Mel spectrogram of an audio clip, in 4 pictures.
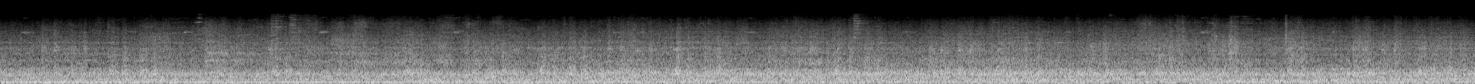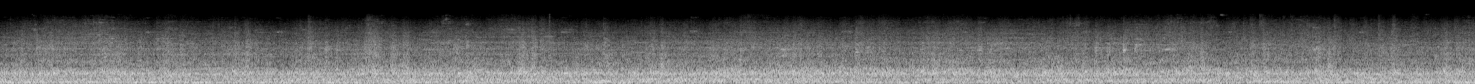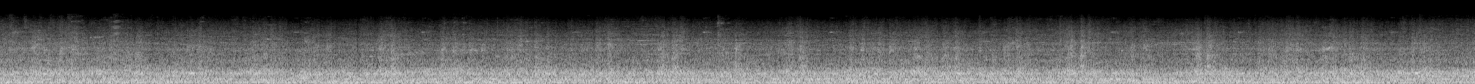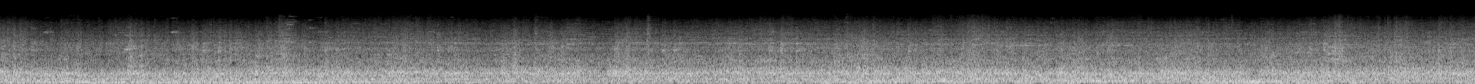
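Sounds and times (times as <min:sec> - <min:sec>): train wheels clicking over rail joints: 0:00.0 - 0:59.0.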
